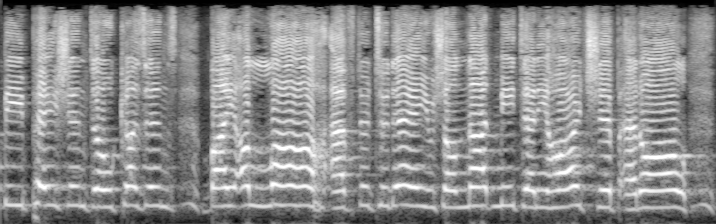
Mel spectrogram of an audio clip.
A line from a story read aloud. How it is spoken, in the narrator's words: Hussein called out to them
